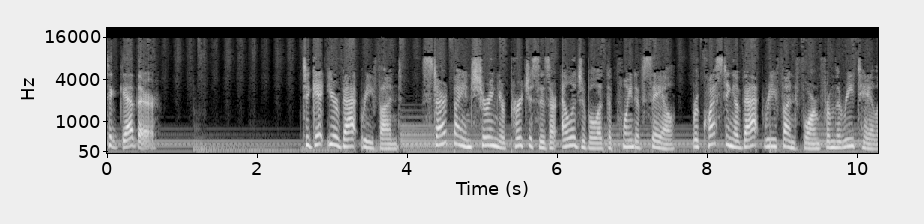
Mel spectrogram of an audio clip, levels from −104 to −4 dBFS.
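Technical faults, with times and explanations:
Throughout: sample clock jitter. The converter clock wanders by a few microseconds, so each sample lands slightly early or late. The resulting error, roughly 30 dB below the signal, is heard as a fine hiss and roughness that grows on loud, bright passages and disappears in silence.
8.84 s: block of digital silence. About 5 ms of samples drop to silence and then resume, with no fade on either edge. The abrupt steps into and out of silence produce a tick or dip rather than an audible gap. A block this short fits an output buffer that was not filled in time.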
